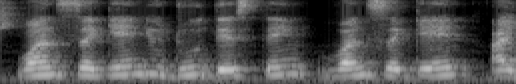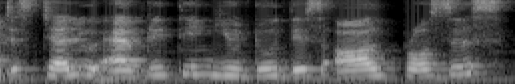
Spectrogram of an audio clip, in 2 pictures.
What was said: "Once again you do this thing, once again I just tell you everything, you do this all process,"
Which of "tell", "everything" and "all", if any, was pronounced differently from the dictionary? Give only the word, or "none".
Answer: everything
